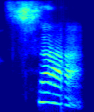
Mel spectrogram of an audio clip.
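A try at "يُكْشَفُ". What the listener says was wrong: No. Bukan sa. Sya. Bukan. Itu ujung lidah itu. Coba tengah lidah sekarang. Sya.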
